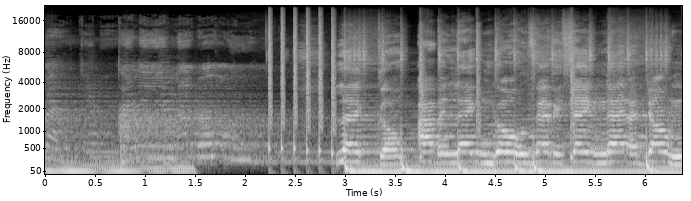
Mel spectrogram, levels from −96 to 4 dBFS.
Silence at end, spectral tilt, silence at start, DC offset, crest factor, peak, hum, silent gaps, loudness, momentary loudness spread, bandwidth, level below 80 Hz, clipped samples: 0 s; -4 dB/octave; 0 s; under 0.1%; 12 dB; 0 dBFS; none; none; -14 LUFS; 12 LU; over 20 kHz; -18 dBFS; under 0.1%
